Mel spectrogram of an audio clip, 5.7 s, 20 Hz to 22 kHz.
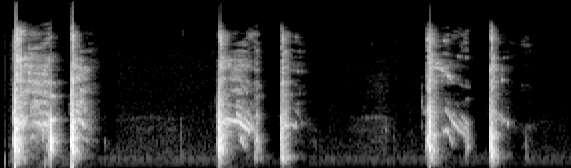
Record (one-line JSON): {"three_cough_length": "5.7 s", "three_cough_amplitude": 32768, "three_cough_signal_mean_std_ratio": 0.25, "survey_phase": "beta (2021-08-13 to 2022-03-07)", "age": "45-64", "gender": "Male", "wearing_mask": "No", "symptom_fatigue": true, "symptom_onset": "12 days", "smoker_status": "Ex-smoker", "respiratory_condition_asthma": false, "respiratory_condition_other": false, "recruitment_source": "REACT", "submission_delay": "1 day", "covid_test_result": "Negative", "covid_test_method": "RT-qPCR", "influenza_a_test_result": "Negative", "influenza_b_test_result": "Negative"}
